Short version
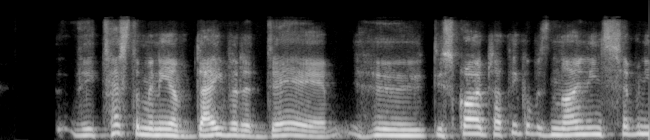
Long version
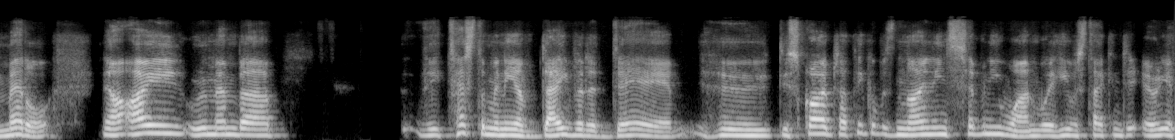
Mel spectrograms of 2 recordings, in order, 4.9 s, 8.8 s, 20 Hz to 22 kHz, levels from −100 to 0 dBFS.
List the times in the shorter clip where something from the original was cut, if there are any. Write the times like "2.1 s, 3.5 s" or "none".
none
